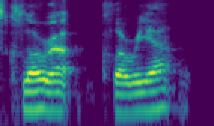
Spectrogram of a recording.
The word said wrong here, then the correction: cholera: C-H-L-O-R-E-A. – Cholera.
